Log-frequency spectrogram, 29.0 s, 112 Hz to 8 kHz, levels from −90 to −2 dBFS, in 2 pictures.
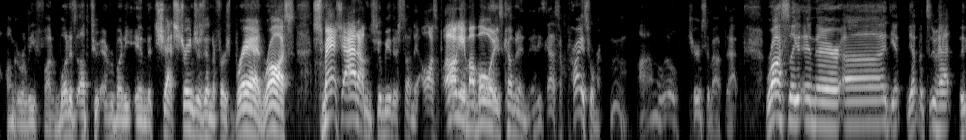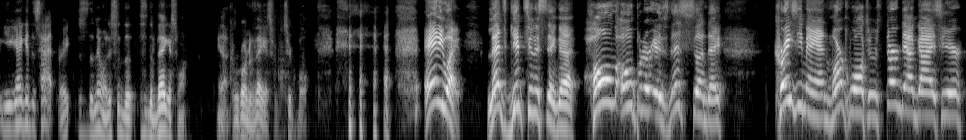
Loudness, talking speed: -19 LUFS, 215 wpm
